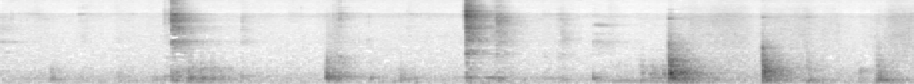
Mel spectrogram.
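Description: Glassware clinking and knocking as it is handled and set down on the kitchen counter: about six separate clinks and knocks, roughly one a second.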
